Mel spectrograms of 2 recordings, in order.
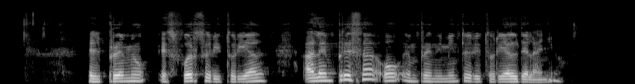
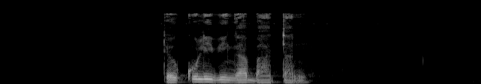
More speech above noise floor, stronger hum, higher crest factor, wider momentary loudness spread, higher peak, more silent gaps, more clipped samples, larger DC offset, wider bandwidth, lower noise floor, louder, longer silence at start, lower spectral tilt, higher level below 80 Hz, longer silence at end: first, 56 dB vs 50 dB; neither; second, 18 dB vs 24 dB; second, 8 LU vs 12 LU; first, -2 dBFS vs -10 dBFS; neither; neither; neither; about the same, 12.5 kHz vs 12 kHz; second, -74 dBFS vs -80 dBFS; first, -19 LUFS vs -30 LUFS; second, 0.9 s vs 1.65 s; first, -7 dB/octave vs -4.5 dB/octave; about the same, -62 dBFS vs -62 dBFS; second, 0.75 s vs 1.75 s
